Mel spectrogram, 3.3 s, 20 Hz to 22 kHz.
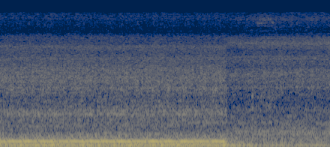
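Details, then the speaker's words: Natural-gas-converted Mercedes 190E 2.0 running on natural gas, after a simple no-tools fix of its bad rough idle: smooth, even low hum, idling perfectly fine now and usable; normal idle. "car idles perfectly fine now and it's perfectly usable"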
